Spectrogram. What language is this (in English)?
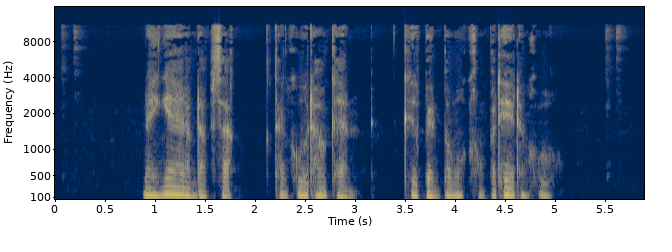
Thai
